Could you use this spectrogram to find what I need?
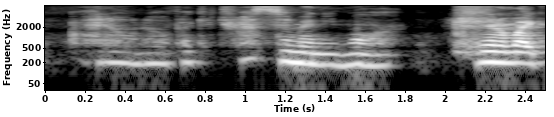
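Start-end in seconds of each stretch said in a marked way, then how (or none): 0.2-1.7 real, very quiet whisper to oneself. A player demonstrates the genuine version of a whispered game line, whispering to oneself. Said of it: "So I say".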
